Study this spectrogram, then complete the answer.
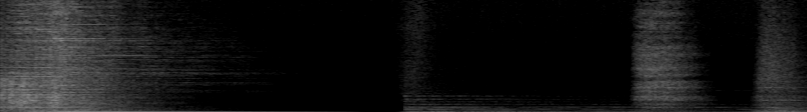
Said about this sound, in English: Breathing out, breathing in, more precious than it's ever been. We can't take it for granted. Never in our lifetimes has that fact been clearer, that precious breath of life. It might start to shorten. It might struggle. It might cease.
